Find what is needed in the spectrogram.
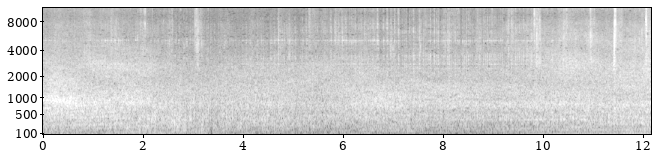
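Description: Passing street traffic: a car goes by just after the start. The noise eases off in the middle, then a vehicle's low engine rumble builds as another approaches near the end.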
